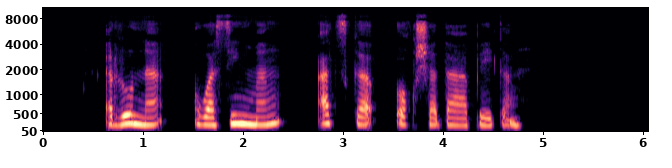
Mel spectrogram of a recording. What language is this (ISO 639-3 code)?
qwa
